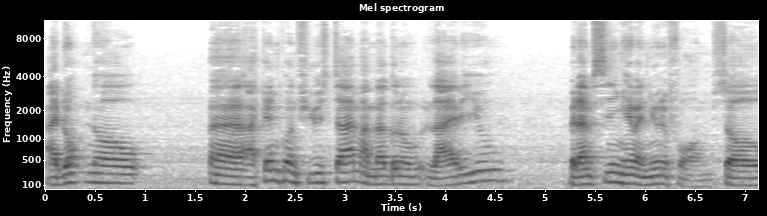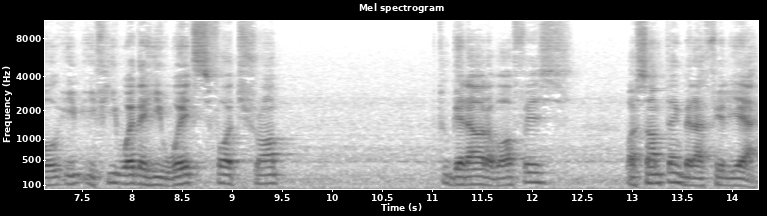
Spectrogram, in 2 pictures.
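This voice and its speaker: A man talks at a fairly slow pace and a medium pitch with ordinary pitch variation, leaving long, frequent pauses. Noticeable background noise and audible room echo fill the recording. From Haiti. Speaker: psychic medium and real estate agent. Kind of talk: live stream psychic reading, answering viewer questions. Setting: live video stream. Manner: hesitant, repeats words.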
